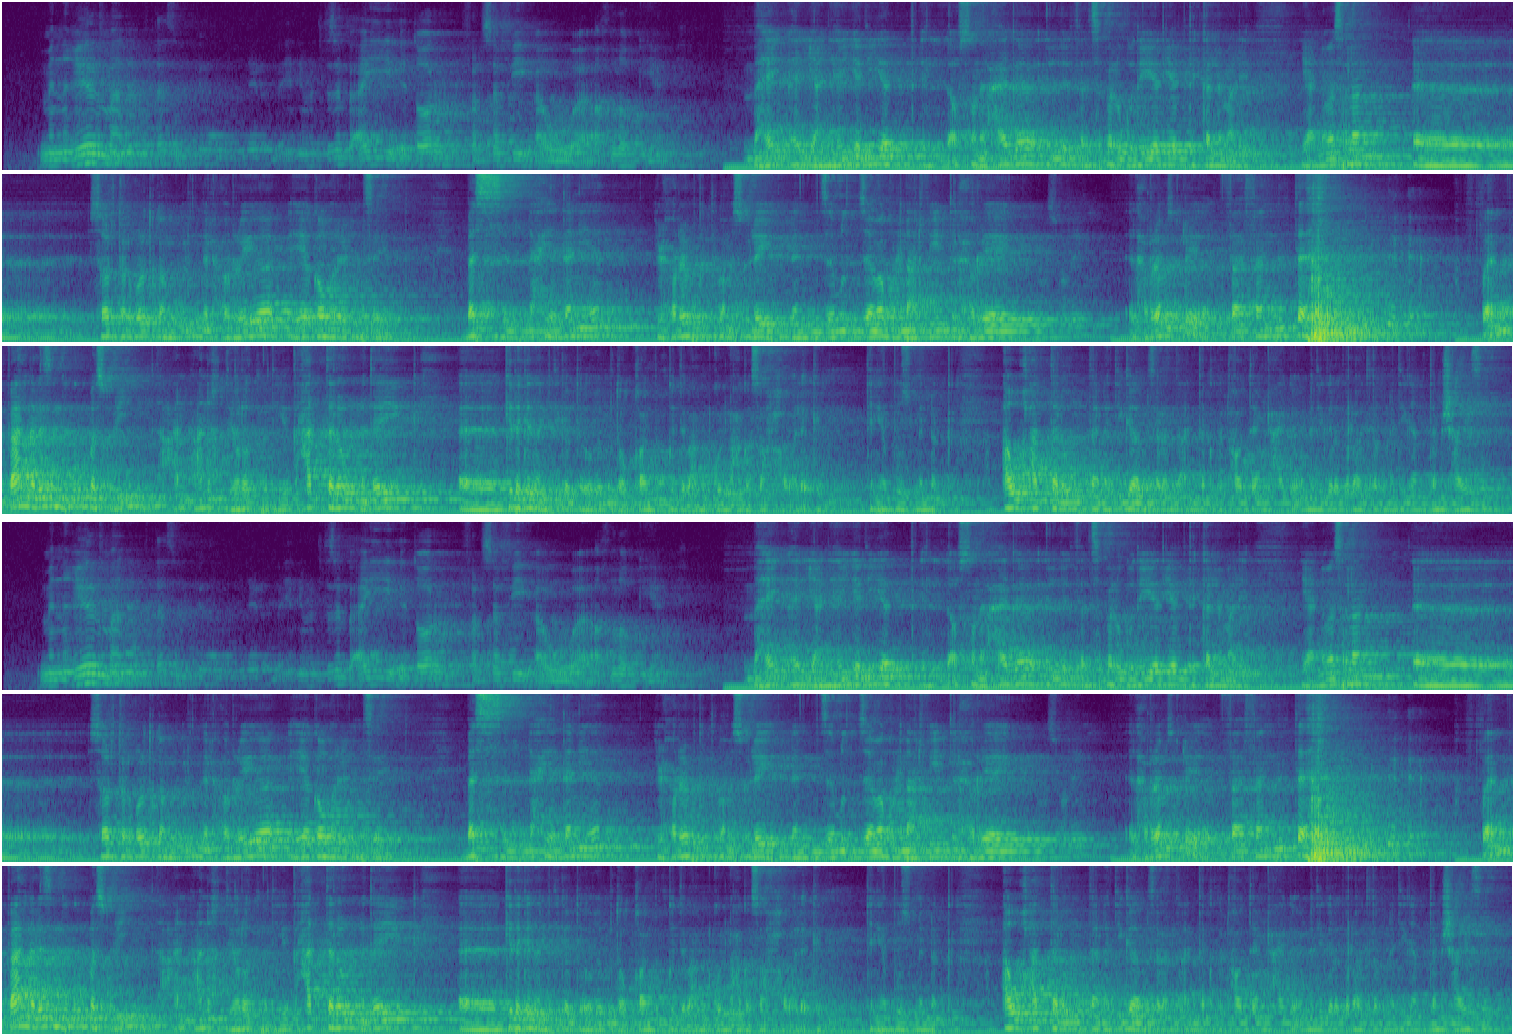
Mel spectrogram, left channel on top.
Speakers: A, on the right; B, on the right.
A: من غير ما نلتزم كده من غير يعني نلتزم بأي إطار فلسفي أو أخلاقي يعني
B: ما هي هي- يعني هي ديت ال- اصلا الحاجه اللي الفلسفه الوجوديه ديت بتتكلم عليها يعني مثلا آه، سارتر برضو كان بيقول ان الحريه هي جوهر الانسان بس من ناحيه تانية الحريه ممكن تبقى مسؤوليه لان زي ما زي ما كلنا عارفين الحريه
A: مم.
B: ايه
A: مسؤولية
B: الحريه مسؤوليه ف-
A: ماشي.
B: فان انت
A: <laughs>
B: ف- فاحنا لازم نكون مسؤولين عن عن اختياراتنا ديت حتى لو النتائج آه، كده كده النتيجة بتبقى غير متوقعة انت ممكن تبقى عامل كل حاجة صح ولكن الدنيا تبوظ منك او حتى لو انت نتيجة مثلا انت كنت بتحاول تعمل حاجة والنتيجة اللي طلعت لك نتيجة انت مش عايزها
